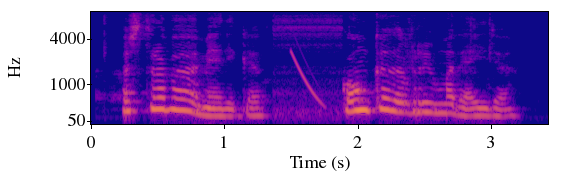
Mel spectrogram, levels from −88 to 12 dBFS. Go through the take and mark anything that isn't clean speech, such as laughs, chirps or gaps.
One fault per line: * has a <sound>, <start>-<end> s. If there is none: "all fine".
* has a chirp, 1.5-1.8 s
